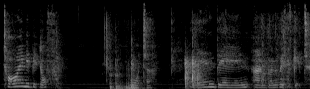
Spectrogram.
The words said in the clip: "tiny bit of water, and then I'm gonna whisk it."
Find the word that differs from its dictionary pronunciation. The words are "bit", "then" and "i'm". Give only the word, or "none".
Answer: none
